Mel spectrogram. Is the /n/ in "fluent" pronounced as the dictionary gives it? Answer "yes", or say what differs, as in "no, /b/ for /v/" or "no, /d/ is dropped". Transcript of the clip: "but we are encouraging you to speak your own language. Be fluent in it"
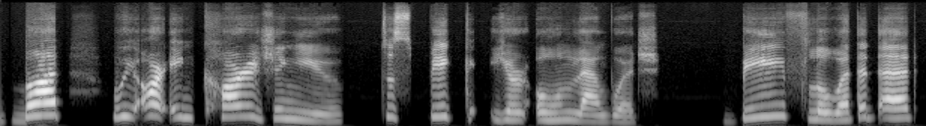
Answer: no, /n/ is dropped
